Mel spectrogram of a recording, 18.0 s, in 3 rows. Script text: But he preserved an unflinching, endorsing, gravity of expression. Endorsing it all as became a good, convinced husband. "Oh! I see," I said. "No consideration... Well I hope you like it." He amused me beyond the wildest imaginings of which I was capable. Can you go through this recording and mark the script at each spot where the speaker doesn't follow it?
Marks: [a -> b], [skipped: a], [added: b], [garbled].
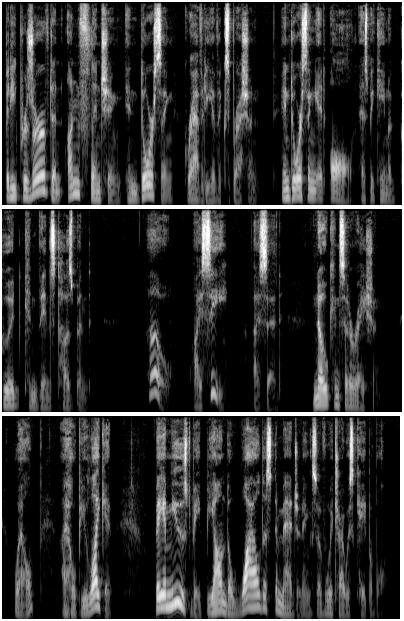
But he preserved an unflinching, endorsing, gravity of expression. Endorsing it all as became a good, convinced husband. "Oh! I see," I said. "No consideration... Well I hope you like it." [He -> They] amused me beyond the wildest imaginings of which I was capable.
